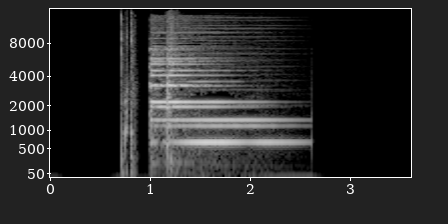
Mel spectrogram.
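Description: A small bell chimes brightly and rings out.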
